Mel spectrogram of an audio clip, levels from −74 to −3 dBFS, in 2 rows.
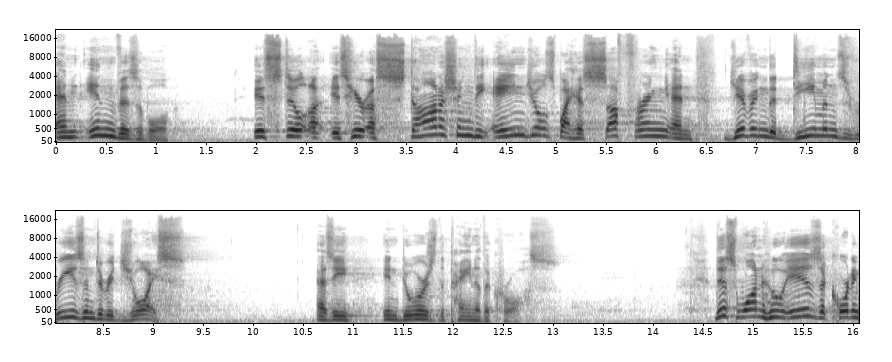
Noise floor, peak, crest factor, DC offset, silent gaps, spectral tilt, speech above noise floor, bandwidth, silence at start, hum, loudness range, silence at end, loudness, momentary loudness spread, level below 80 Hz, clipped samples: -51 dBFS; -4 dBFS; 18 dB; under 0.1%; none; -4 dB/octave; 30 dB; 19 kHz; 0 s; none; 7 LU; 0 s; -21 LUFS; 11 LU; -50 dBFS; under 0.1%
